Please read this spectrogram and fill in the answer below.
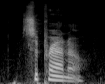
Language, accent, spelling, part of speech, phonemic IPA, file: English, US, soprano, noun / verb, /səˈpɹænoʊ/, En-us-soprano.ogg
- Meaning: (noun) 1. The musical part higher in pitch than alto, typically encompassing the range of the treble clef 2. A person or instrument that performs the soprano part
